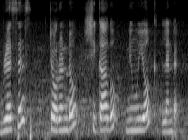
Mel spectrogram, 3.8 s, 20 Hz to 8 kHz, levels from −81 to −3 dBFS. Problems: constant background noise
